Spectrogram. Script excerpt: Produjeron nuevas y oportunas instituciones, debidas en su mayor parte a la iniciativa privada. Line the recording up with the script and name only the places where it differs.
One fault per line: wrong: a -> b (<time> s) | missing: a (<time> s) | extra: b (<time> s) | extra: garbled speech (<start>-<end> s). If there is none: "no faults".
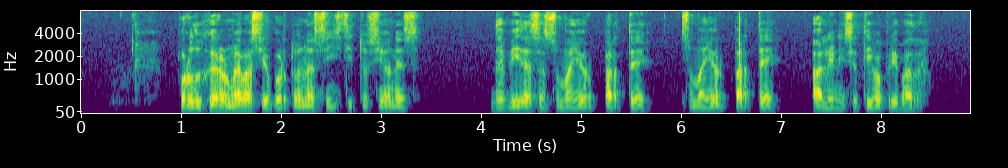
extra: su mayor parte (6.0 s)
